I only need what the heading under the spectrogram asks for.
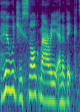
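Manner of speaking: plain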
